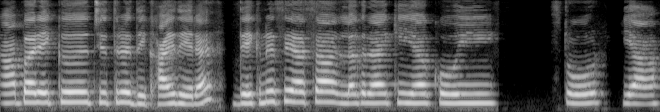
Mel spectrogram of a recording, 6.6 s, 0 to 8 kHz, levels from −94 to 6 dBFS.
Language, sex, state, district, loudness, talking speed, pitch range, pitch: Hindi, female, Uttar Pradesh, Muzaffarnagar, -15 LUFS, 180 wpm, 245-270 Hz, 250 Hz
